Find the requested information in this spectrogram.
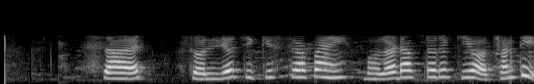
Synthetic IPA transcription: saɾ | sɔljɔt͡ʃikit̪sapaĩbʱɔlɔɖɔk̚ʈɔɾekiɔt͡ʃʰɔnt̪i

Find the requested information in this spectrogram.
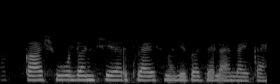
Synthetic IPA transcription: əkaɕʋolənɕejəɾpɾajsməd̪ʱːjebəd̪əlalajkaɦj

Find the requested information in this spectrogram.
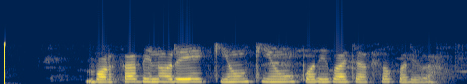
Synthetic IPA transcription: bɔɾsad̪ʱinɔɾekeũkew̃pɔɾibad͡ʒasɔkɔɾiba

